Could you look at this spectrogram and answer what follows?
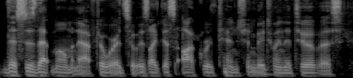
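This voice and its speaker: A man's voice: low voice, completely flat delivery, quick pace, vocal fry, a little mellow, breathy edge, dry recording. A man giving casual, enthusiastic behind-the-scenes commentary as an actor looking back on his work. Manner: enthusiastic, effusive.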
